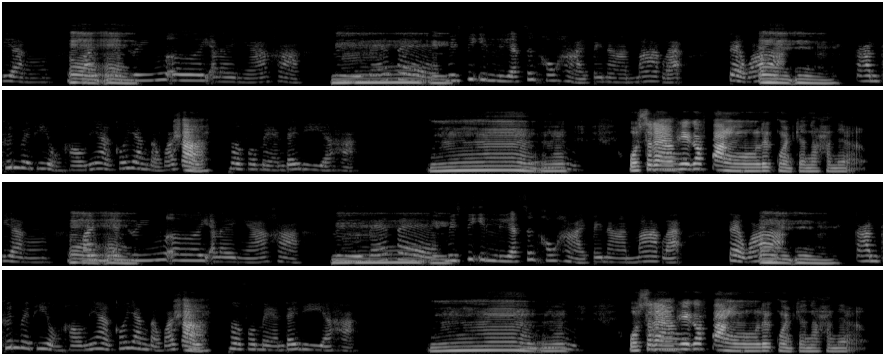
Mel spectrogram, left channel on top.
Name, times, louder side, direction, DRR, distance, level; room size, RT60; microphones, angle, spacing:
voice 1, 0.0-0.5 0.8-3.0 3.3-6.8 7.3-7.8 8.5-10.8 11.1-12.4 14.0-14.6 15.3-15.7, right 2 dB, 35° right, 0.9 m, -38 dB
voice 2, 0.7-1.4 3.3-4.5 7.6-8.4 10.6-10.9 13.1-14.5 14.8-17.4, left 2 dB, 20° left, 0.4 m, -31 dB
2.6 x 2.4 x 2.9 m
head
